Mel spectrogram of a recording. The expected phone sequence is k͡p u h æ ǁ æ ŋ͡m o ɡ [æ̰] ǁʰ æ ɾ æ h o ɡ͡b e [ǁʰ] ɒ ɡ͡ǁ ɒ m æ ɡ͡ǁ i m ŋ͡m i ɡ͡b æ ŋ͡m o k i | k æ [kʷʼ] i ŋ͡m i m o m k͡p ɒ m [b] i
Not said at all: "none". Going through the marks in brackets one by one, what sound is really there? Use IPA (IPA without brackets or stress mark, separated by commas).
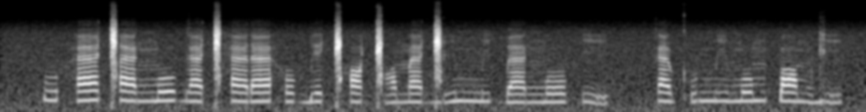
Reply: æ, ǁʰ, kʷʼ, ɡ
